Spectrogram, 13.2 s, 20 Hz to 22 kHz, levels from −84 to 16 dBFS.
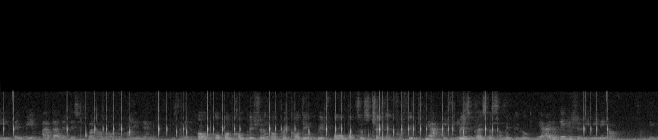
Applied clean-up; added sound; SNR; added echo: none; Typing; -2 dB; reverberation time 2.1 s.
